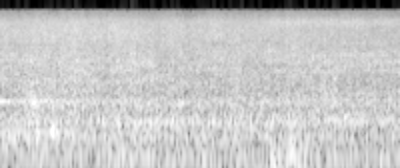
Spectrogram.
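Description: Black chickpeas sizzling in a little hot oil in an iron kadai: a steady hiss.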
